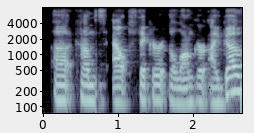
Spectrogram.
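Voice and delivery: ordinary talk, nothing marked

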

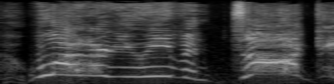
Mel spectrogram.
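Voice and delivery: acted yelling, loud and high.

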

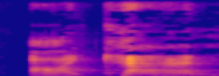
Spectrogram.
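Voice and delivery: huffing. An engine answers the bus who says he can't go faster: huffed. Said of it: "huffed Thomas".

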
